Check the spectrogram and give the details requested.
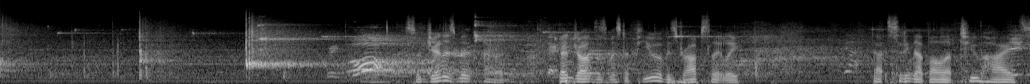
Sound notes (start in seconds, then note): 0.1 ball bouncing; 2.9 shouting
